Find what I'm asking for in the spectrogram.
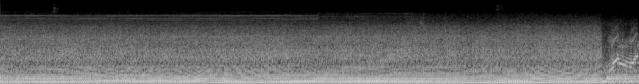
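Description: A Cessna 182RG piston engine in Microsoft Flight Simulator 2020 drones loud and steady throughout, and a brief whirring sweep near the end could be the retractable landing gear moving.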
